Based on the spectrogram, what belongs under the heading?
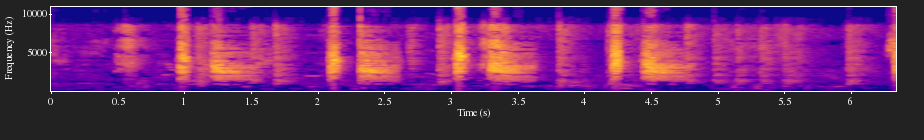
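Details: East Javanese semi blangkon long-tailed shrike performing isian song: harsh grating phrases, each lasting about half a second, broken by sharp snapping clicks roughly once a second.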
